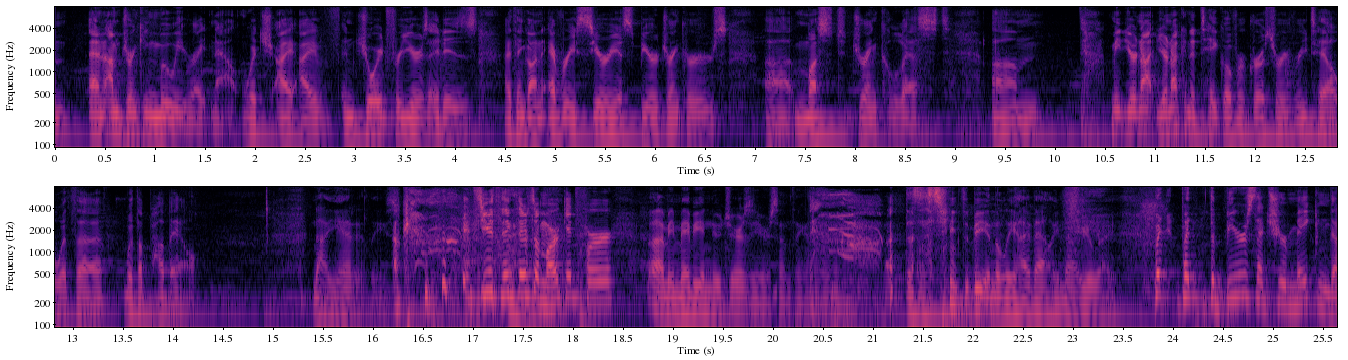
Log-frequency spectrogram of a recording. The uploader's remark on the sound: Bonn Place Brewing in Pennsylvania. It’s a special episode, recorded at the brewery in front of an enthusiastic crowd.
